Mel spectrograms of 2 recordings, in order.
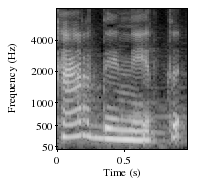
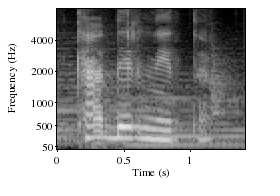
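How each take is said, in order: First: The word starts with the sounds car. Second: The word starts with the sounds cad. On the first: The speaker calls it wrong. "exemplos de cacoépia" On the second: The speaker calls it right. "em vez de"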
